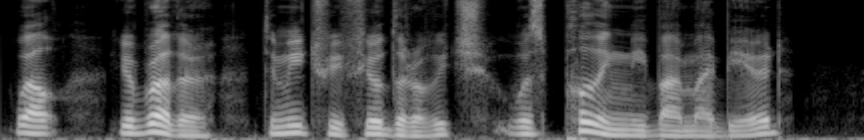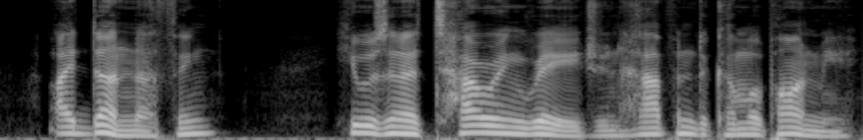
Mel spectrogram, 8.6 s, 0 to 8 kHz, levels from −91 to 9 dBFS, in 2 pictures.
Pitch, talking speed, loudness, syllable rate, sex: 125 Hz, 180 wpm, -19 LUFS, 5.5 syllables/s, male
